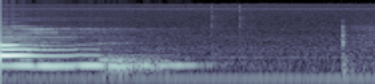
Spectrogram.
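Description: A man's voice holding the last long sung note of a song, unaccompanied and on one steady pitch, dying away a little over a second in. After it only a faint, steady low hum of the room is left.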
